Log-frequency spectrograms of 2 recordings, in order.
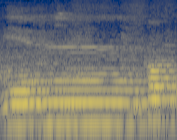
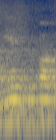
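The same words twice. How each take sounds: First: The n is nasalized and held before k. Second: The n is pronounced clearly without holding. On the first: The speaker calls it right. "menahan ikfa" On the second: The speaker calls it wrong. "dibaca izhar"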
